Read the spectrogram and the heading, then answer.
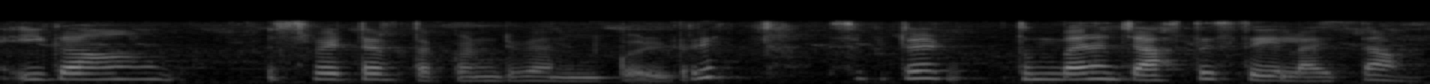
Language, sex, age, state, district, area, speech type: Kannada, female, 18-30, Karnataka, Davanagere, rural, spontaneous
